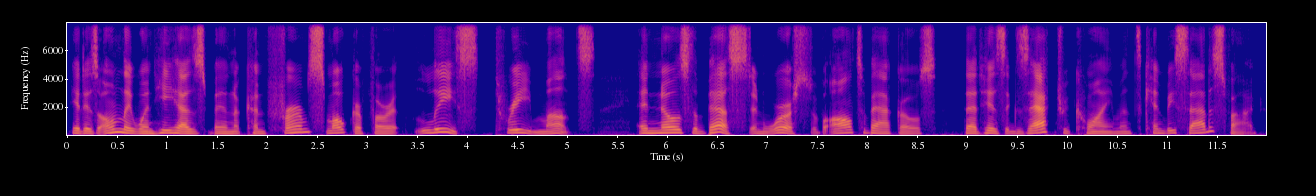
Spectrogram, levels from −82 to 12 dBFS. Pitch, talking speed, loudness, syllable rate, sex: 160 Hz, 155 wpm, -23 LUFS, 4.0 syllables/s, female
